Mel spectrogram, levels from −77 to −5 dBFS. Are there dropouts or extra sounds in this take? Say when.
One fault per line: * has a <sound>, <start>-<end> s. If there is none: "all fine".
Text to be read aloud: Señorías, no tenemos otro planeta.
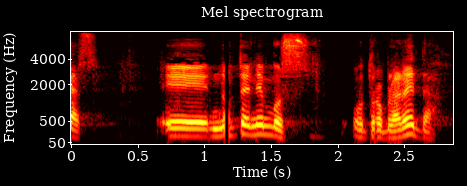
* has a dropout, 1.1-1.2 s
